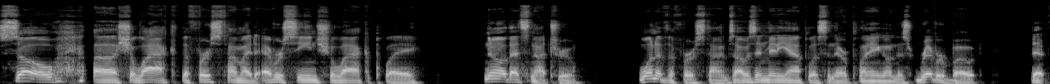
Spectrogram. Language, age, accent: English, 40-59, American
